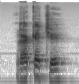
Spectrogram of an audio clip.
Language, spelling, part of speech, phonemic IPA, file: Dutch, raketje, noun, /raˈkɛcə/, Nl-raketje.ogg
- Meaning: diminutive of raket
